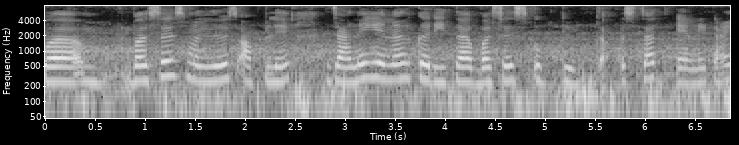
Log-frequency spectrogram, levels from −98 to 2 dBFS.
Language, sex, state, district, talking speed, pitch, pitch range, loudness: Marathi, female, Maharashtra, Gondia, 105 wpm, 255 Hz, 245-275 Hz, -18 LUFS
